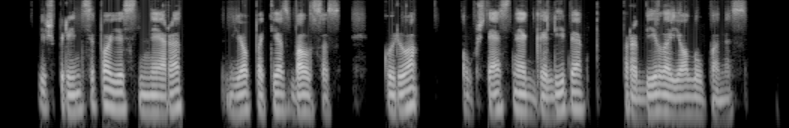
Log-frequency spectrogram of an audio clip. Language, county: Lithuanian, Panevėžys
